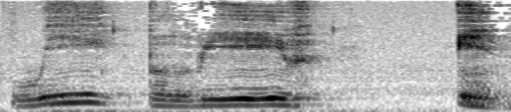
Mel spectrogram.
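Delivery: very slow, softened, spaced-out words; solemn declaration. Real, not acted. Preacher recites the creed's opening, slow and solemn. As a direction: pause before a deliberate "in".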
